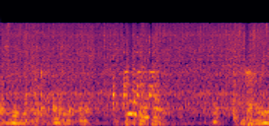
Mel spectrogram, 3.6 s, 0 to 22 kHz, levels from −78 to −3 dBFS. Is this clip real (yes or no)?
yes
